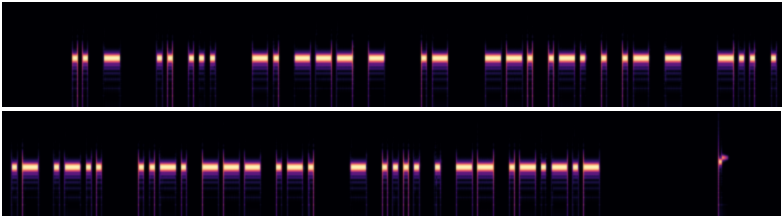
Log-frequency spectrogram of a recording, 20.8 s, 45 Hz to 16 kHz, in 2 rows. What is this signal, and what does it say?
Morse code, heard as a keyed tone, about 17 wpm, 700 Hz. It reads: IT IS NOT A GREAT DEAL FOR THEM.
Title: Sentences from Top 800 Words 17wpm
